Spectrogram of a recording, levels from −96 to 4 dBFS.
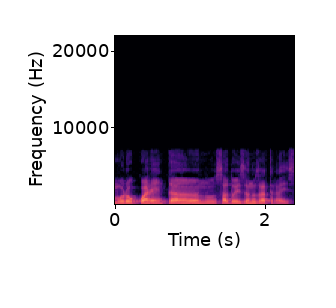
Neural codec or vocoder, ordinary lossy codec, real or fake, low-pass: none; none; real; 7.2 kHz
